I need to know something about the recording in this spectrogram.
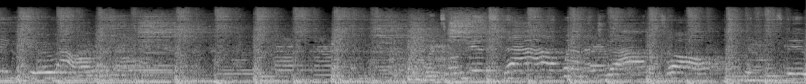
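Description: Live rock band playing: a drum kit keeps a steady beat under electric guitar and bass, with singing over the top.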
